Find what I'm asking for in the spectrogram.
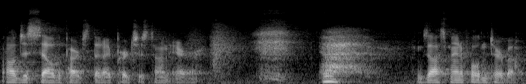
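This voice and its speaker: This casual garage build vlog features its host, a deep, low-voiced man, excitedly chatting to the camera at normal speed as he works on a project car. The reverberant sound has background noise, and his voice moves closer to and away from the camera mic as he shifts around.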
